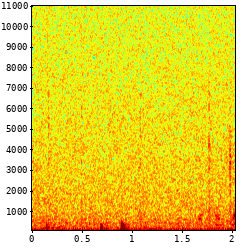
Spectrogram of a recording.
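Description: A wooden block cracks and breaks.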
